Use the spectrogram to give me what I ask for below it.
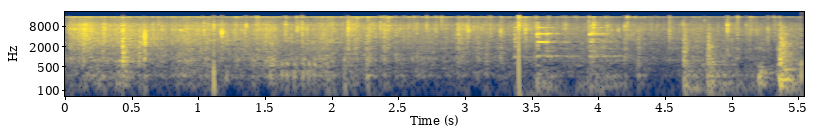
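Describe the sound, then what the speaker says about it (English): French toast slices frying in a pan, a steady bright sizzle with crackling pops and a few small clicks throughout, close and continuous with no talking. "I'll put my other slice and I'll cook 2 slices as I go."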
